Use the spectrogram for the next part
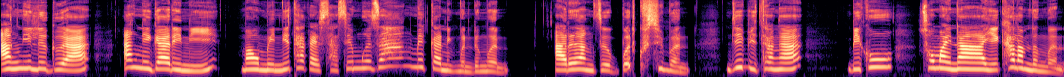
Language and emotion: Bodo, happy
